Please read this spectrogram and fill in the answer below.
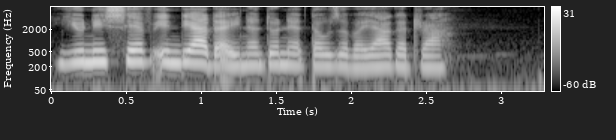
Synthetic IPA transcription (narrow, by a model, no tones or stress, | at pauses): junisepʰindijadɐɐjnɐdonet̚tːɐwzɐbɐjaɡɐdɾa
